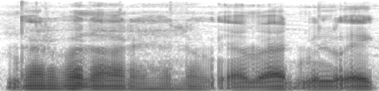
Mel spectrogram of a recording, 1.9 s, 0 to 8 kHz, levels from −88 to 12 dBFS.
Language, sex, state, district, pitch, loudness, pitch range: Hindi, male, Arunachal Pradesh, Papum Pare, 85 Hz, -20 LUFS, 80-90 Hz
